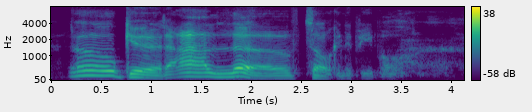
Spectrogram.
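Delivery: loud, very slow dry sarcasm, "love" drawn out. Answering news that the group must talk to people: sarcastic. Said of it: "I know sarcasm".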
